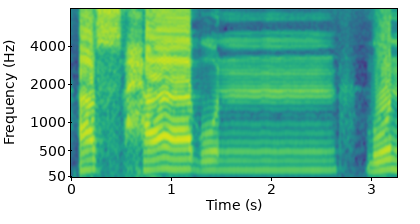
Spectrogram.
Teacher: besar kemudian pelafal anar di sini ada gunah pada lafal Nun cara membacanya yaitu ditahan suara nunnya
